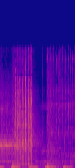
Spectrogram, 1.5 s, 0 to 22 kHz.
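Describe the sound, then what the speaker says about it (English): A pneumatic or power driver bolts down a Ffitech MAP sensor on a 427 LSX engine being converted to supercharged, giving two loud, rapid rattling bursts of hammering close by. "The Ffitech map sensor gets bolted down,"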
